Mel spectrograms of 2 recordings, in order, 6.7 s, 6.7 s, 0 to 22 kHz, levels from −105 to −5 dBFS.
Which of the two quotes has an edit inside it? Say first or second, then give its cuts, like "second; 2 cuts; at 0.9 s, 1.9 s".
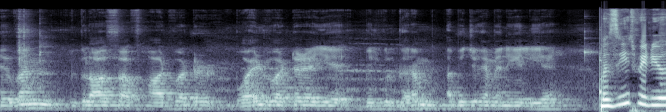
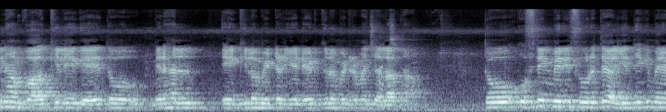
first; 1 cut; at 5.8 s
